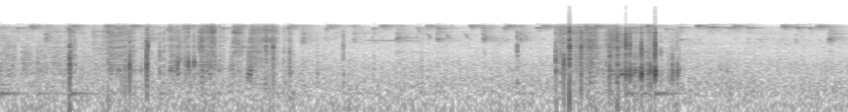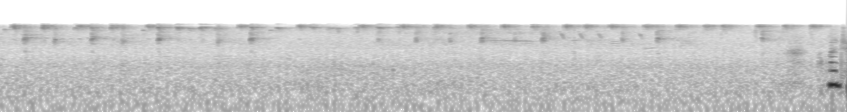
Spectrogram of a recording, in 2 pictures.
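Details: Upset wild red squirrel chattering in alarm, as red squirrels do when an animal comes into their territory: two dense bursts of harsh, rapid rattling, one early and one midway, then faint scattered ticks and rustling.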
